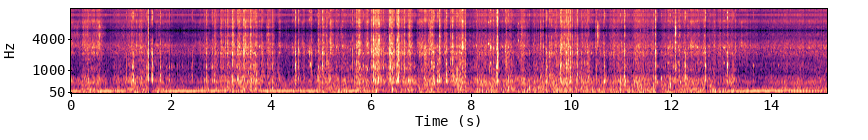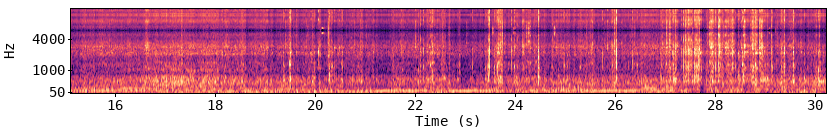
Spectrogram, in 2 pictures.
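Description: Truck driving, its engine rising and falling in speed under heavy road and chassis noise, picked up close by a camera mounted under the vehicle beside the rear suspension.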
